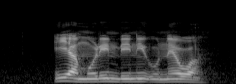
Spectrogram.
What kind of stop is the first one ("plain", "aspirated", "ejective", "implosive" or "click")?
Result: plain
